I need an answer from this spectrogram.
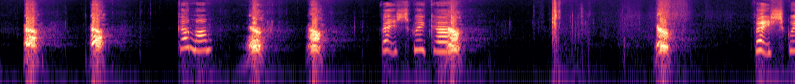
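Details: Border collie barking during a game of fetch outdoors, loud sharp barks roughly every half second to second, mixed with a woman's voice urging the dog to fetch its squeaky toy.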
